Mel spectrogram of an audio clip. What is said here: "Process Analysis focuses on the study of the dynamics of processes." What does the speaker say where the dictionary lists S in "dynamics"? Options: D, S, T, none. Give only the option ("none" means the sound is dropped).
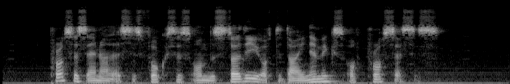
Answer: S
